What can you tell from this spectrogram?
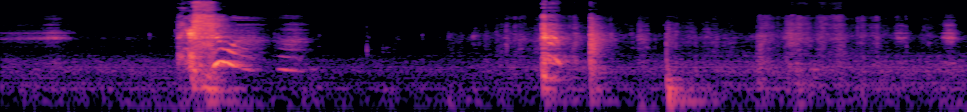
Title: cold sneezes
